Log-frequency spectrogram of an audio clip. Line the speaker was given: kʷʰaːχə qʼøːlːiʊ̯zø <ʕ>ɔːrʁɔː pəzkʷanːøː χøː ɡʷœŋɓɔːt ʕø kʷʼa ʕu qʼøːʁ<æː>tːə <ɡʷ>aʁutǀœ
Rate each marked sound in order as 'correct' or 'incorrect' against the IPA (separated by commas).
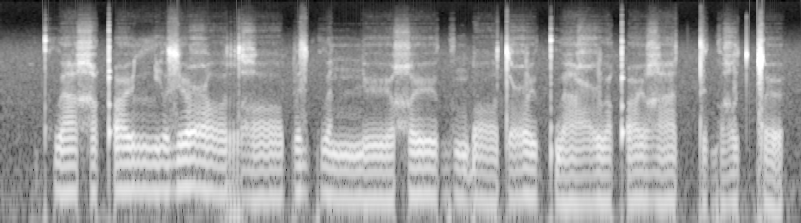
correct, incorrect, correct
